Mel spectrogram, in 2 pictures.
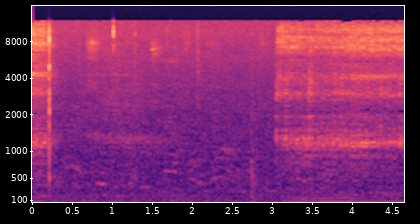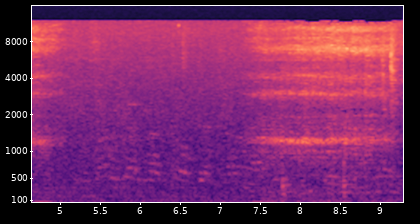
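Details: A sleeping adult friend snoring during a prank: slow, rough, rattling inhaled snores, two long cycles, over background room noise.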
